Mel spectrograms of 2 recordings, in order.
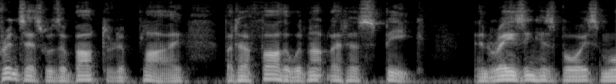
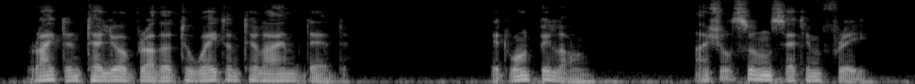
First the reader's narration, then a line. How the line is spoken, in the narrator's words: the old prince said to her quietly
